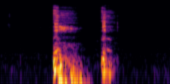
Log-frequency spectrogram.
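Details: Severe cough: two harsh, forceful coughs in quick succession in a quiet room.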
